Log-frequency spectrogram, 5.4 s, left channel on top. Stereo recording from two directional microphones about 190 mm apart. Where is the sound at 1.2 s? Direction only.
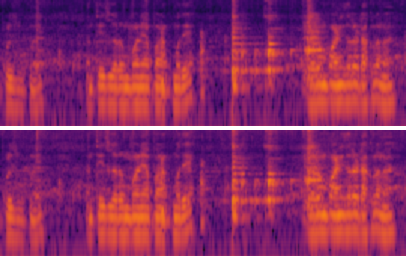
10° right (ahead or behind).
